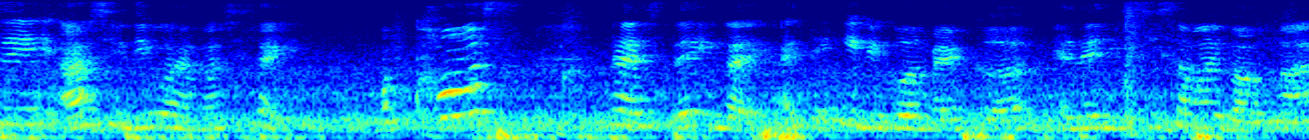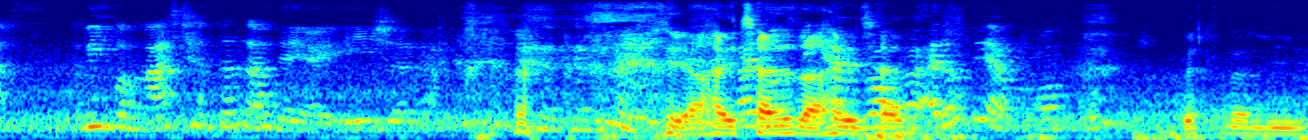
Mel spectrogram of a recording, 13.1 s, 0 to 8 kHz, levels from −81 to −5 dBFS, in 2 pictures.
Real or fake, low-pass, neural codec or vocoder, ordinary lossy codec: real; none; none; none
